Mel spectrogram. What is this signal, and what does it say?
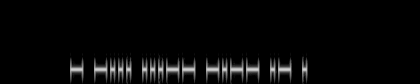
Morse code, heard as a keyed tone, about 30 wpm, 700 Hz. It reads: TB3YAE
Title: DXCC-100 Call Signs - 6 Characters - 30wpm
